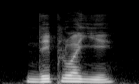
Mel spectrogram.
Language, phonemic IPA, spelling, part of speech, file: French, /de.plwa.je/, déployer, verb, Fr-déployer.ogg
- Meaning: 1. to spread out, to unfold 2. to deploy (troops, etc.)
